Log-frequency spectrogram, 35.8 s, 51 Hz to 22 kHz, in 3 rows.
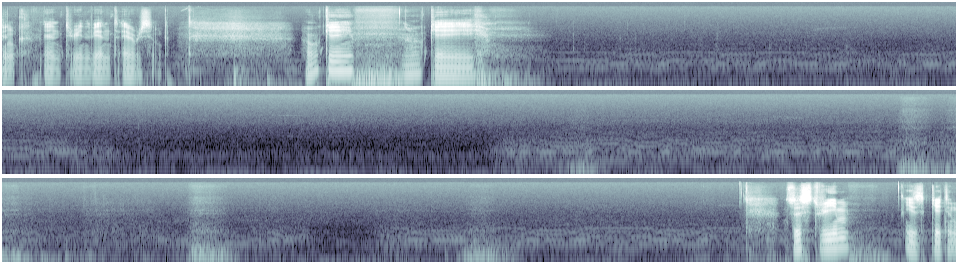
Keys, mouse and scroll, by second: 9.7 scroll down 1, 20.6-21.6 scroll down 1, 22.0 scroll down 1.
